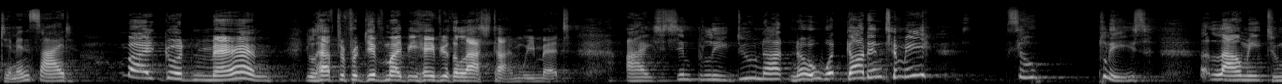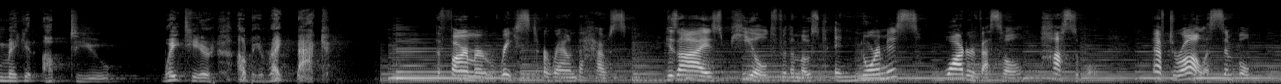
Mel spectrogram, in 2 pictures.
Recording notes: Recorded live at The Cowell Theater in San Francisco.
